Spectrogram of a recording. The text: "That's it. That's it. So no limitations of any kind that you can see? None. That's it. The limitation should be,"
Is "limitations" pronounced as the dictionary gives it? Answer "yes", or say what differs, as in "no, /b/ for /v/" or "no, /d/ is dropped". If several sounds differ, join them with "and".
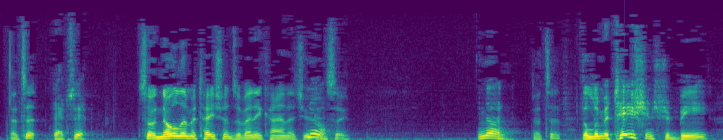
yes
